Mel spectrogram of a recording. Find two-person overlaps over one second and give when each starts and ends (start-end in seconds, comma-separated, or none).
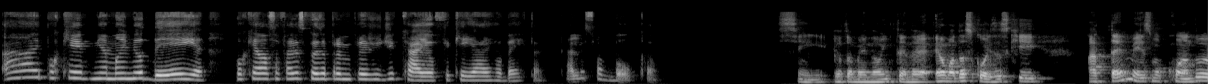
none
